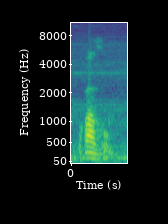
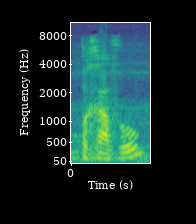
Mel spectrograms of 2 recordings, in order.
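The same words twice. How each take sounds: First: The R is light and soft. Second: The R is strongly forced and exaggerated. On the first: The speaker calls it right. "Just a soft R" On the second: The speaker calls it wrong. "I'm exaggerating it"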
